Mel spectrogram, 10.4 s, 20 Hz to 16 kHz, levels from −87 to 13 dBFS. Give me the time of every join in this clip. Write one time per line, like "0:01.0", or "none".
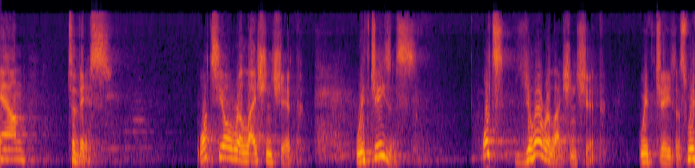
none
